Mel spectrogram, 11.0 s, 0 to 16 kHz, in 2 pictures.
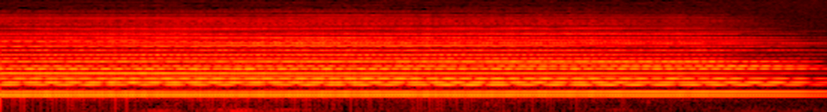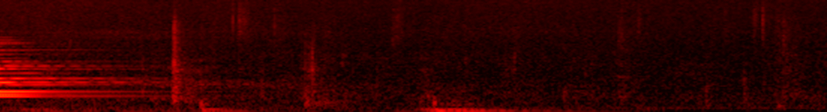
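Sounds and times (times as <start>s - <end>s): accordion chord: 0.0s - 6.6s.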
